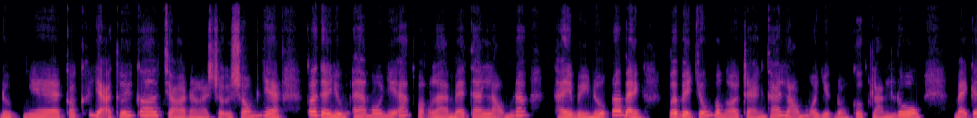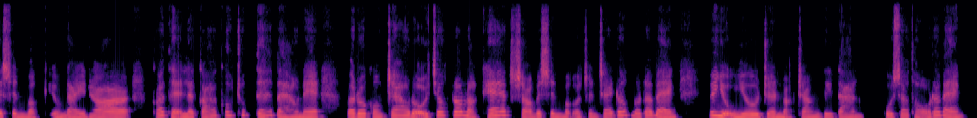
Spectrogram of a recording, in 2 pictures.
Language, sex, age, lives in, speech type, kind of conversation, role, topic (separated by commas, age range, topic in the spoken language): Vietnamese, female, 25-29, Vietnam, read, expert-assistant, expert, Bạn thường tìm hiểu thông tin mới về các hành tinh ở đâu? Có nguồn nào bạn thấy dễ hiểu và thú vị không?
